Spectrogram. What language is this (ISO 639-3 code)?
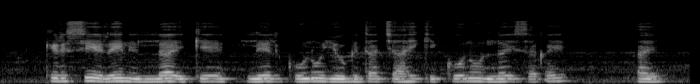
mai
